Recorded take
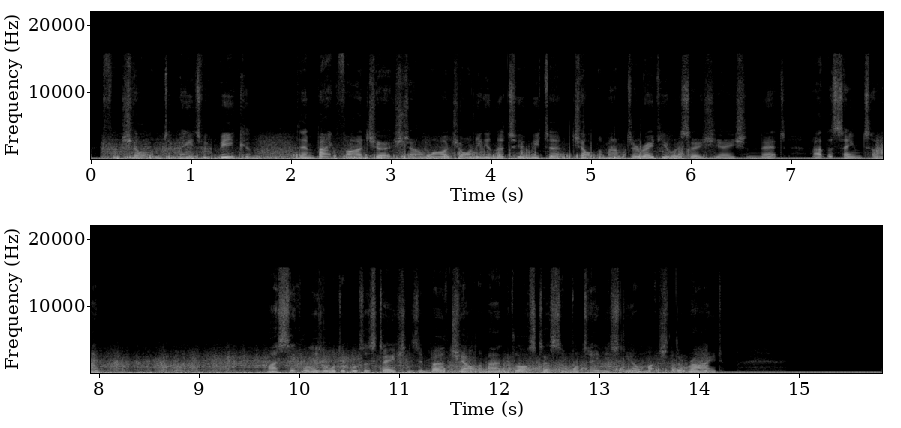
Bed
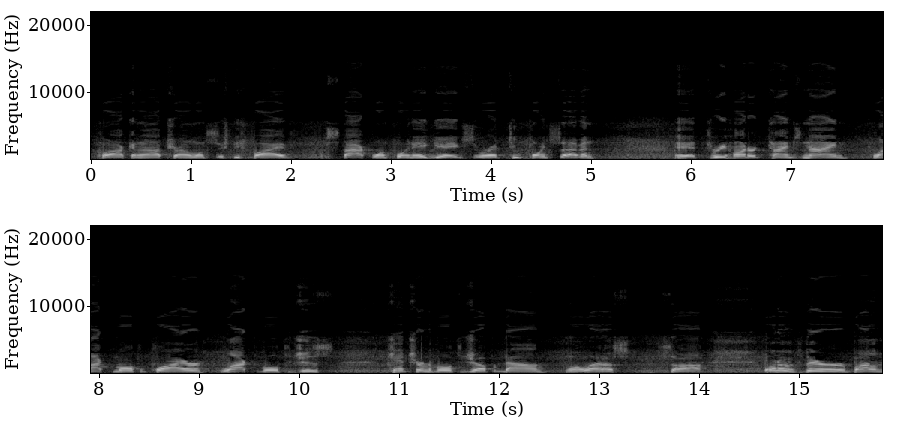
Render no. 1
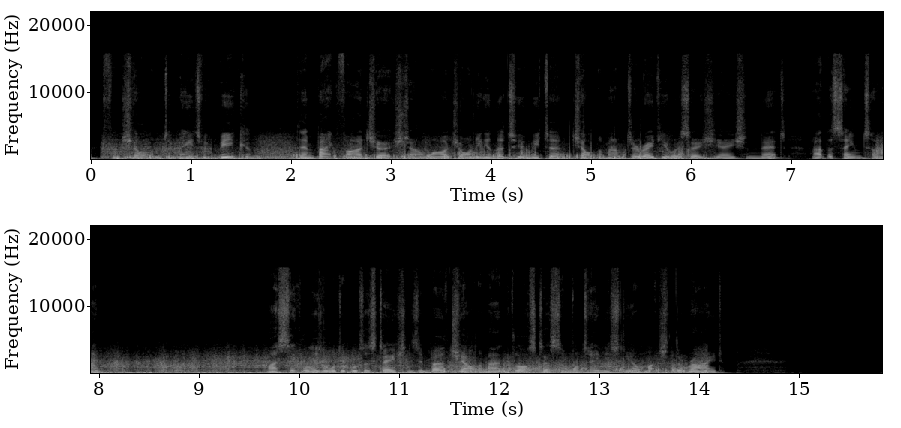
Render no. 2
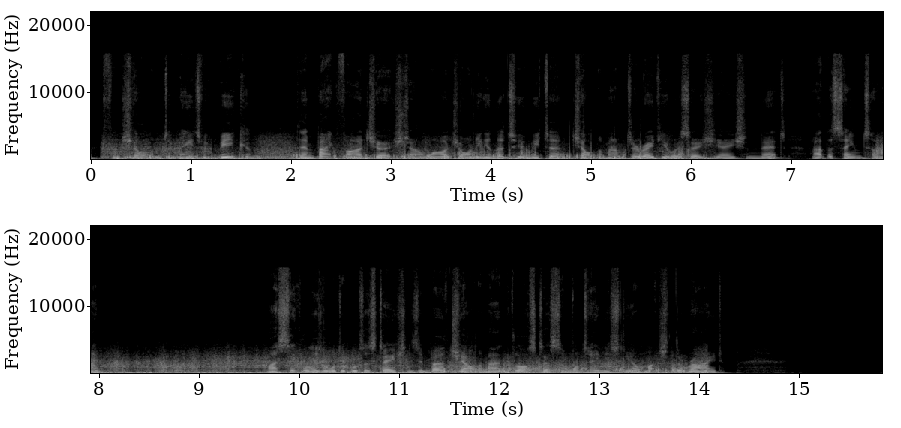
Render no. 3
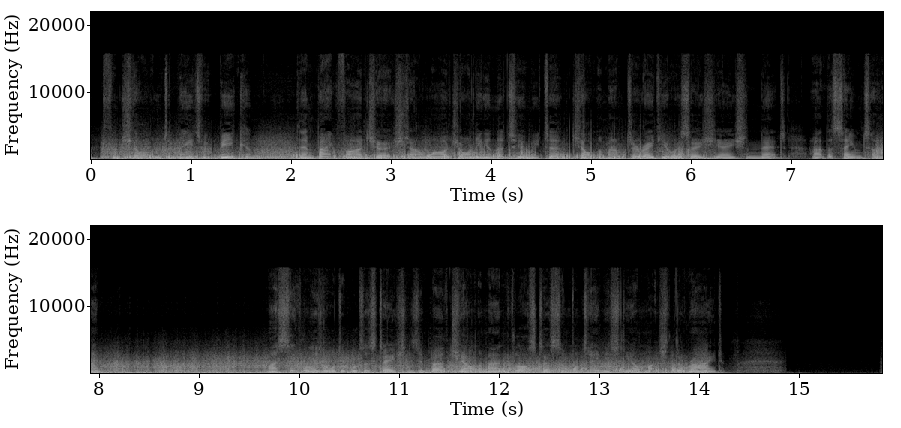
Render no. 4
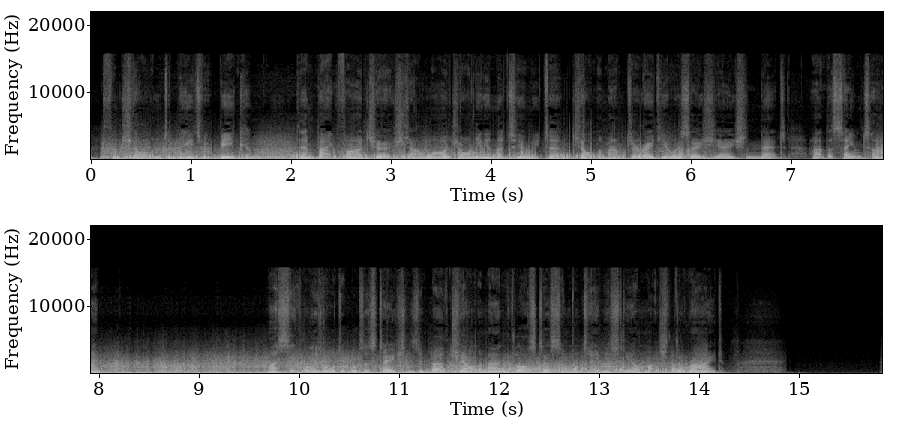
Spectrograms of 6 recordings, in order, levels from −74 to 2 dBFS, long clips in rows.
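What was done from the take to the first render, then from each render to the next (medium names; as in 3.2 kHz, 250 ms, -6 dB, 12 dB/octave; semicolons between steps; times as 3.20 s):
hum notches 60/120/180/240/300 Hz
no audible change
spectral levelling over time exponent 0.6; endings held to a fixed fall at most 110 dB/s
trim +6 dB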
